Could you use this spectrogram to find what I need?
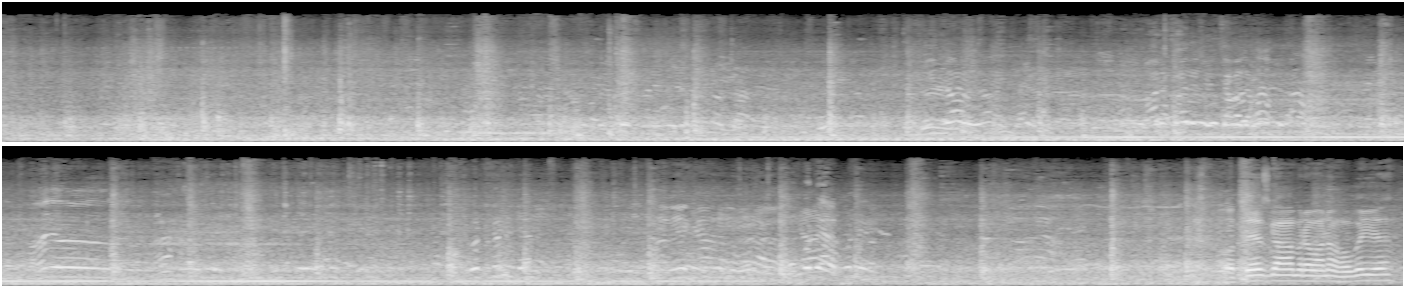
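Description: Men in a crowd chatter and call out nearby.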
